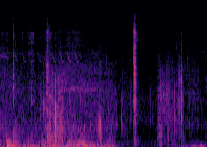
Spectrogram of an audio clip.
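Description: A hiker's footsteps on a loose, stony mountain path, irregular scuffs and knocks over a low rumble. The sound drops away about a second in, leaving a single sharp click.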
